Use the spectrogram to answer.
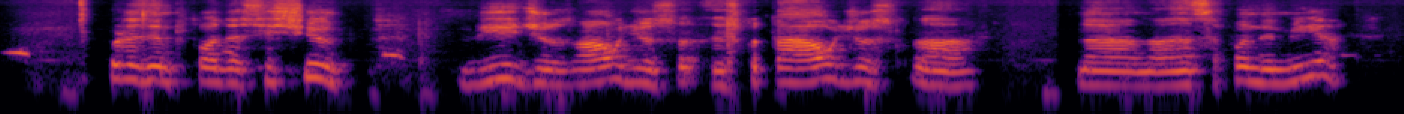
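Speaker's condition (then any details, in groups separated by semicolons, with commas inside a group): Parkinson's disease; facial rigidity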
